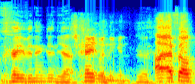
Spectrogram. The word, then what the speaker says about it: Scheveningen: Have you tried to pronounce it the Dutch way? Scheveningen. Scheveningen, yeah.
